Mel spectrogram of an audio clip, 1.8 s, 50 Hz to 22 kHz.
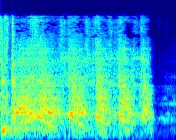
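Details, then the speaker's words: '69 car cranked with a microphone near the engine to show what cranking means: quick rhythmic starter cranking for about 1.5 seconds, and the engine never catches. Crank, no start. "so this is what you have to do when you tell the mechanics that the car don't start but it cranks because if it cranks then it's a totally different thing"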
